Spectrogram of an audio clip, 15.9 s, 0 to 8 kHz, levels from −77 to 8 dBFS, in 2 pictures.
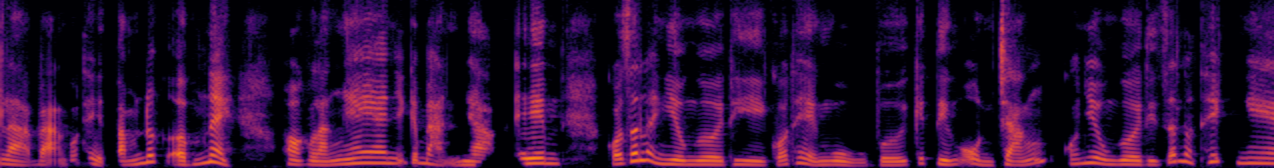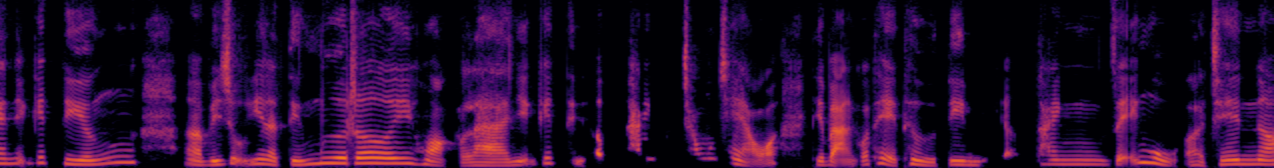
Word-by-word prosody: là - - +2
bạn - - +2
có - - -8
thể - - -2
tắm 180 +5 0
nước 310 +2 +2
ấm 205 +7 +2
này, 305 -4 +8 0.3
hoặc 200 -3 +2
là 175 -1 +3
nghe 250 +7 +4
những - - -4
cái - - -1
bản 225 -3 +1
nhạc 165 -2 +1 0.2
êm. 240 -1 +6 0.3
Có 215 - +3
rất 360 +11 +7
là 380 - +3
nhiều 210 -4 +2
người 185 -1 +2
thì 180 -2 -1
có 185 - -1
thể 235 -4 -1
ngủ 170 -5 -3
với 165 +1 -2
cái 235 - -6
tiếng 195 -3 +2
ồn 180 -5 -2
trắng. 170 - +2
Có 225 - -8
nhiều 245 -1 0
người 195 -1 +1
thì 180 0 -4
rất 315 - 0
là 325 - +1
thích 320 +2 -2
nghe 250 -1 0
những 235 +2 -8
cái 265 +1 -4
tiếng 220 +6 -1 0.3
à, 175 - +1
ví 175 +1 +1
dụ - - +2
như 220 - -1
là 190 - +2
tiếng 180 +4 -3
mưa 255 +1 +3
rơi 250 -1 +4
hoặc 210 - -1
là 145 0 +2
những 170 +3 -4
cái 250 - -4
tiếng 345 +2 -10
âm 345 -1 0
thanh 455 - -3
trong - - -3
trẻo 475 - -2
á, - - +2 0.2
thì - - -3
bạn - - +4
có - - -3
thể - - 0
thử 190 -9 -2
tìm 180 -1 0 0.2
cái 350 - -7
âm 340 - -28
thanh 200 0 -6
dễ - - -1
ngủ 270 -5 0
ở - - -6
trên 205 +1 0
205 Hz, 270 wpm, -24 LUFS, 180-250 Hz, 0.3 s, này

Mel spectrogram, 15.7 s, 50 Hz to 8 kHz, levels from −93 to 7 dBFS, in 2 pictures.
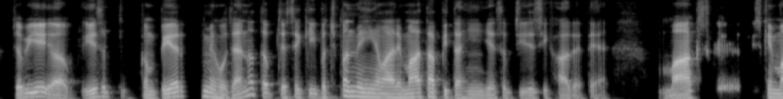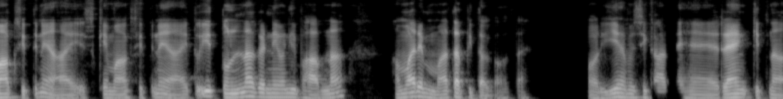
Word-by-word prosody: जब 105 - 0
ये 135 +2 +6
अ, 95 - +3 0.2
ये 105 +5 +3
सब 135 -1 -5 0.3
कम्पेयर 110 +9 +3 0.2
में 135 - +2
हो 105 -3 0
जाए 100 +3 +2
ना 190 - -2
तब 125 - -1
जैसे 105 +2 -2
कि 115 +1 -4
बचपन 115 +7 -1
में 140 -2 +2
ही 125 -1 +2
हमारे 110 -1 +3
माता-पिता 115 -3 +3
ही 100 0 -5
ये 95 - -1
सब 90 0 -9
चीज़ें 90 0 -5
सिखा - - -4
देते - - -7
हैं। - - -11 0.6
मार्क्स 100 +3 +5
क 410 - -7 0.3
इसके 115 - -2
मार्क्स 110 0 +3
इतने 125 0 -3
आए, 90 -2 -1
इसके 105 - -7
मार्क्स 100 0 -3
इतने 115 +3 -2
आए 95 +1 -3
तो - - -3
ये 150 - +4
तुलना 120 +5 +3
करने 120 -2 0
वाली 120 0 -1
भावना 105 +5 -1 0.5
हमारे 125 +6 +3
माता-पिता 100 -6 0
का 80 - -14
होता 90 0 -16
है 90 - -19 0.6
और 90 -1 -5
ये 105 +7 0
हमें 110 -3 -2
सिखाते 100 -1 -7
हैं 95 -1 -4
रैंक 110 +1 +5
कितना 95 -1 -4
105 Hz, 205 wpm, -26 LUFS, 95-120 Hz, 0.6 s, ये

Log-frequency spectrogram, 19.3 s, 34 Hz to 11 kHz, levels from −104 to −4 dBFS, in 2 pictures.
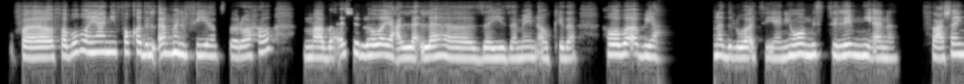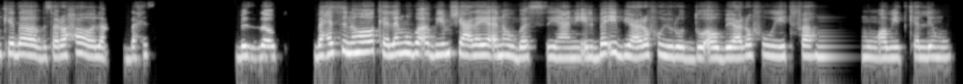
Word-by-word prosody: ف 230 - -1
فبابا 225 +9 +2
يعني 310 0 +2
فَقد 305 -1 0
الأمل 280 +2 +2
فيها 250 -1 -3
بصراحة، 240 - -3 0.3
ما 220 0 +1
بقاش 215 +5 -2
اللي 250 -3 +1
هو 260 +1 +5
يعلّق 215 -4 +2
لها 215 -3 +1
زي 205 +1 0
زمان 215 +2 -5
أو 205 - -5
كده، 210 +1 -5 0.3
هو 260 0 +6
بقى 275 -2 +3
بيع 235 -3 -1 0.5
أنا 250 -1 -1
دلوقتي، 215 -1 -1
يعني 210 +3 -2
هو 270 +1 +4
مِستلمني 250 -2 +1
أنا، 210 -1 -5 0.2
فعشان 235 +6 -1
كده 270 -2 +2
بصراحة 235 +4 0
لأ، 225 -1 0 0.2
باحس 225 +5 -8 0.8
بالضبط. 230 0 +1 0.3
باحس 270 +6 +1
إن 295 -2 +4
هو 310 +2 +6
كلامه 285 -1 +2
بقى 285 -2 +2
بيمشي 275 +2 0
عليّا 250 0 +3
أنا 250 +1 0
وبس 220 -1 -3
يعني 215 -1 -3
الباقي 275 +7 +2
بيعرفوا 250 +2 0
يردّوا 220 -2 0
أو 210 0 +2
بيعرفوا 230 +3 0
يتفاهموا 225 -1 -5
أو 210 - -1
يتكلّموا. 220 0 -4
235 Hz, 155 wpm, -17 LUFS, 215-260 Hz, 0.8 s, هو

